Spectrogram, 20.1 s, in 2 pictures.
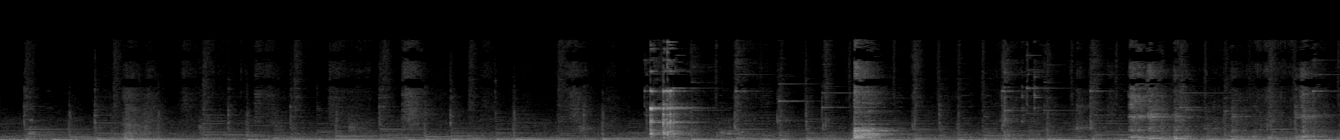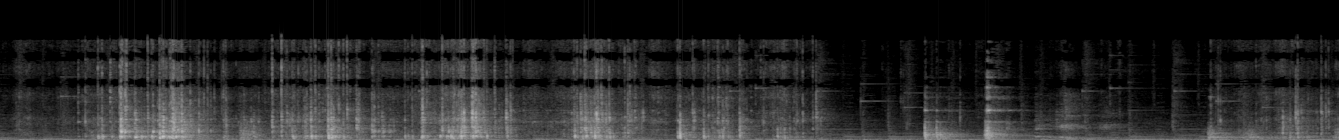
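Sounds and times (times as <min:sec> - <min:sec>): background music: 0:00.0 - 0:20.0
cookies clattering into plastic bowl: 0:08.5 - 0:16.3, 0:17.0 - 0:18.2, 0:19.1 - 0:20.0.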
